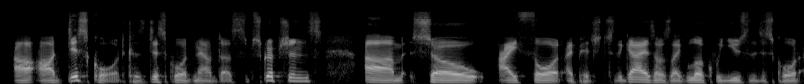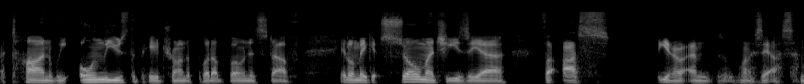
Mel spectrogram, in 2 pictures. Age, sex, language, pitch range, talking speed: 30-49, male, English, 90-110 Hz, 195 wpm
